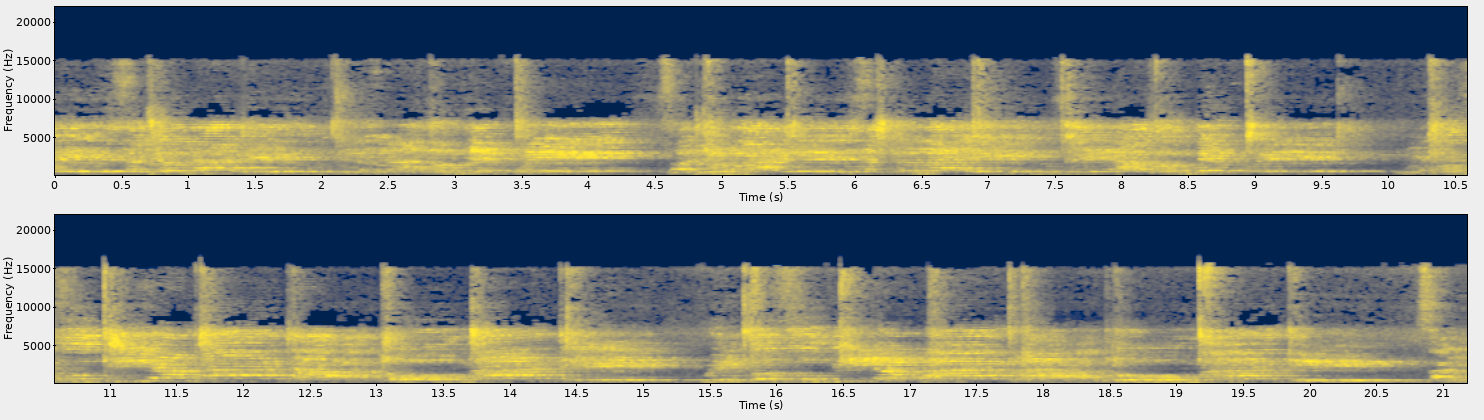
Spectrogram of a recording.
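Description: A small group of women singing together unaccompanied, a children's song about the vowels, with hand claps throughout.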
